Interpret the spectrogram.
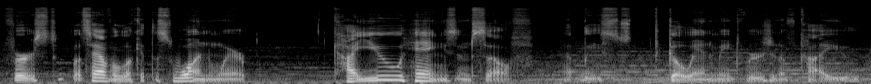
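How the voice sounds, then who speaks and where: A man's voice: sits low, huge pitch swings, slow pace, gravelly, over music. A man hosting a casual video essay on horror clips, speaking in an informal, opinionated way with plenty of swearing. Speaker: host of a video series reviewing analog horror.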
